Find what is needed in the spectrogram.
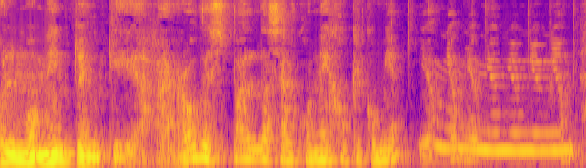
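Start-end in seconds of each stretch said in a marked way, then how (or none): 3.1-4.3 high, soft nibbling bunny; munching rabbit. Acted. Rabbit still eating, high munching voice. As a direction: chew happily, unaware.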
